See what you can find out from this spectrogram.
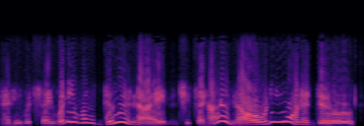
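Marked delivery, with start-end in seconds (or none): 0.8-2.3 high, whiny sketch character; exaggerated whiny impression; imitated whining. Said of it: "the couple was the whiners". 2.8-4.8 whiny sketch-comedy wife; exaggerated bored whine; imitated whining. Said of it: "the couple was the whiners".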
